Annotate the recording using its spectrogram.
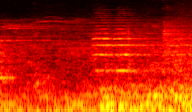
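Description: A steady low rumble, joined about a second in by a single flat, held tone with a horn-like timbre that lasts about a second.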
